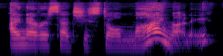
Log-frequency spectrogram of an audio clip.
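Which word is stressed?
my. The stress is on the word my. It was someone else's money. "it was somebody else's money"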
